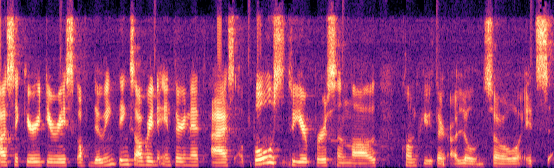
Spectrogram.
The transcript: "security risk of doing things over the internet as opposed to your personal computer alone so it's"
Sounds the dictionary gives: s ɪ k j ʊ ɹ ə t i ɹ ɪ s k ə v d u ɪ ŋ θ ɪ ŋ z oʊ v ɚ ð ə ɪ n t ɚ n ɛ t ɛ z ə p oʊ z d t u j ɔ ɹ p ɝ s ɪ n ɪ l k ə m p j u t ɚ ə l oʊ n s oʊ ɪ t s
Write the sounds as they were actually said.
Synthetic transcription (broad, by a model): s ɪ k j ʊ ɹ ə t i ɹ ɪ s k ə f d u ɪ ŋ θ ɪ ŋ s oʊ v ɚ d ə ɪ n t ɚ n ɛ t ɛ s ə p oʊ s t u j ɔ ɹ p ɝ s ɪ n ɪ l k ə m p j u t ɚ ə l oʊ n s oʊ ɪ t s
